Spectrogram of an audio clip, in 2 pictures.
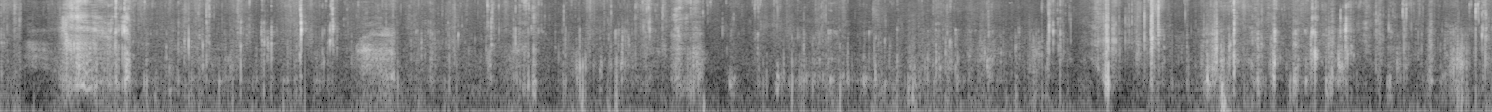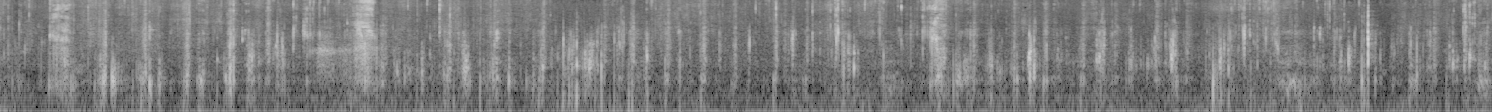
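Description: Close-miked eating of glazed braised pork: biting, tearing and chewing, heard as a dense run of short mouth clicks several times a second, over a faint steady low hum.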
